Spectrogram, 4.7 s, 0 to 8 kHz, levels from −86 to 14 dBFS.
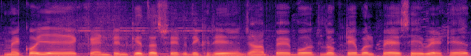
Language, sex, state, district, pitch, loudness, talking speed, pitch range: Hindi, male, Gujarat, Gandhinagar, 135 Hz, -16 LUFS, 240 wpm, 125-140 Hz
